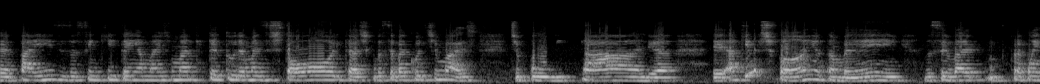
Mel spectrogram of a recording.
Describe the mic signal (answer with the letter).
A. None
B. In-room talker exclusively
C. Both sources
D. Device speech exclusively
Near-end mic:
D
